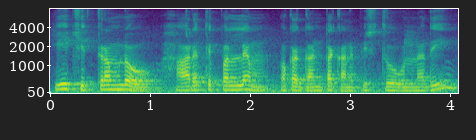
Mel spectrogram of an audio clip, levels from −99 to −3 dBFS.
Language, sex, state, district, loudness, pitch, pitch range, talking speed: Telugu, male, Telangana, Hyderabad, -16 LUFS, 135 Hz, 120-155 Hz, 115 wpm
